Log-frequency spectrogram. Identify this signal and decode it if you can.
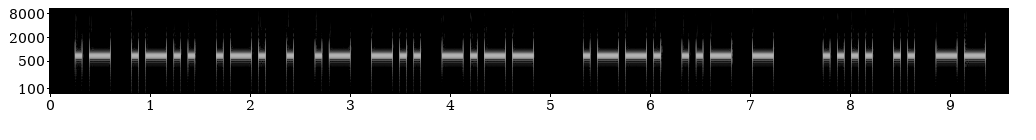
Morse code, heard as a keyed tone, about 17 wpm, 700 Hz. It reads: ALREADY PUT HIM
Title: Sentences from Top 1200 Words 17wpm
